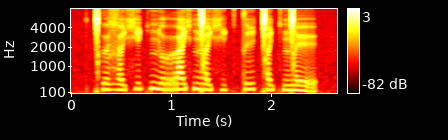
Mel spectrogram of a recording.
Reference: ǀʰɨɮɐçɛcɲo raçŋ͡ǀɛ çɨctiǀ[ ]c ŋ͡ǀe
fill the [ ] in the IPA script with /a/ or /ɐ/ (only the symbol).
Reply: a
